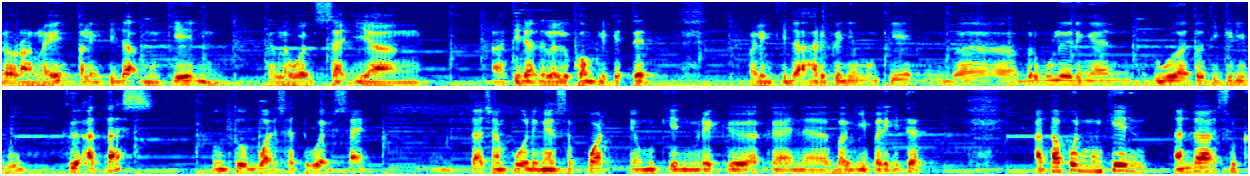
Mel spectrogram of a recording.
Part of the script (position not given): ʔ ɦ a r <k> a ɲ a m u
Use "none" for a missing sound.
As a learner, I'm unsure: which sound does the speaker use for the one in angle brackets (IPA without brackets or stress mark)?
ɡ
